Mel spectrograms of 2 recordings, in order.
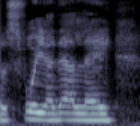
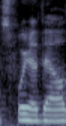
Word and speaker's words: sfogliatelle: So sfogliatelle shows up. People call them sfogliatelle. They cut off the vowel. That's like a really common mistake.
